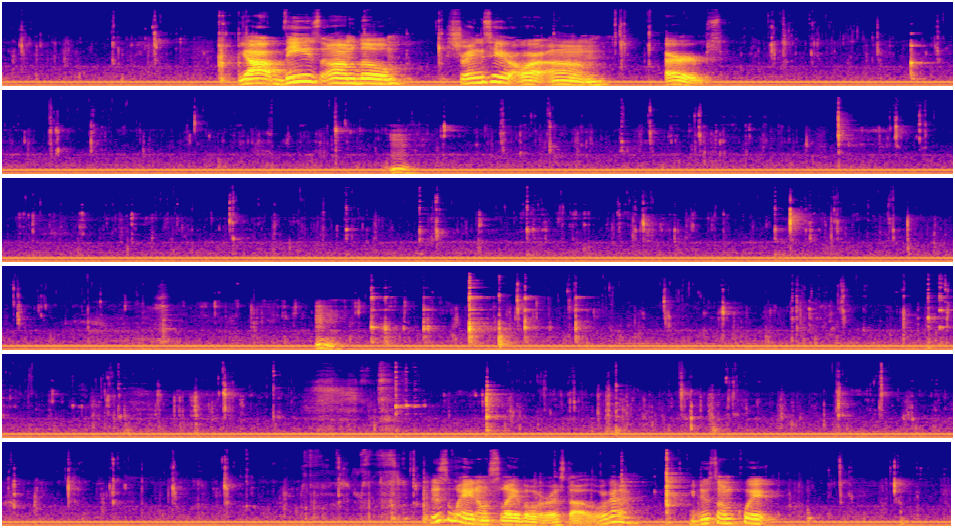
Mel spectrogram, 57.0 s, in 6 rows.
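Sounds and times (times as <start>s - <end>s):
close chewing: 33.7s - 41.1s, 42.6s - 51.8s.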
